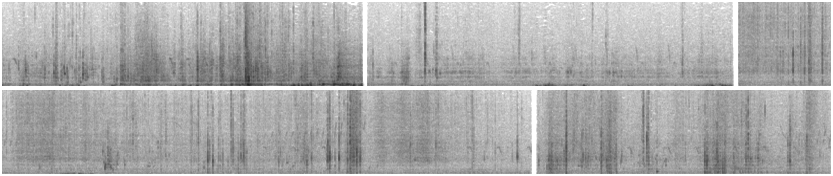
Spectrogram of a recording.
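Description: Hands squelching and scooping in wet mud, then splashing and sloshing in shallow muddy water, in irregular bursts broken by a few abrupt cuts.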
